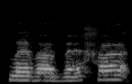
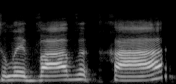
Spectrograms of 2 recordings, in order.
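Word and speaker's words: לבבך: Levavecha and Metzarecha. Yes, Livav. I'm just going to say that the shva is silent because there's just one. So it's Livavcha and Mitzavcha. Very good.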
